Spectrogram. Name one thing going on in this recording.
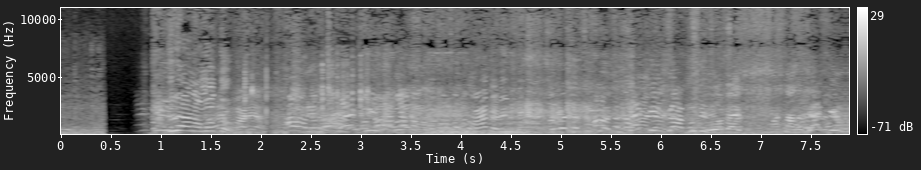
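A crowd of men shout and argue excitedly nearby.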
